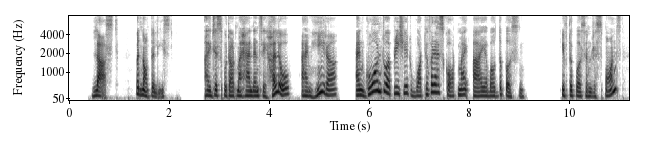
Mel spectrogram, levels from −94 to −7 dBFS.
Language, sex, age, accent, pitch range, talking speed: English, female, 50-69, Indian, 150-215 Hz, 175 wpm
